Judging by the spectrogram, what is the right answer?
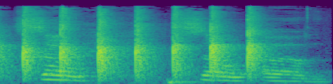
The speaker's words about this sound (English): Round of applause. Round of applause.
